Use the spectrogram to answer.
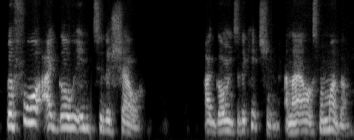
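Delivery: ordinary talk, nothing marked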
